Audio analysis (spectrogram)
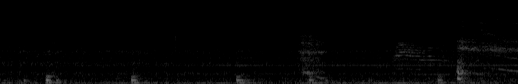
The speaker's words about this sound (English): Please welcome to the show, Paco, our cat. Paco! Doofy cat.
